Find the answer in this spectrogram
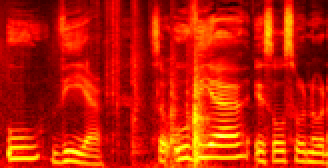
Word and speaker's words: Uvilla: So guys, I did some further research and the correct pronunciation of this fruit is Uvilla, not Uvilla. It's Uvilla.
